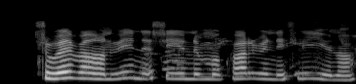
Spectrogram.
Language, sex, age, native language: Icelandic, male, 12, Icelandic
